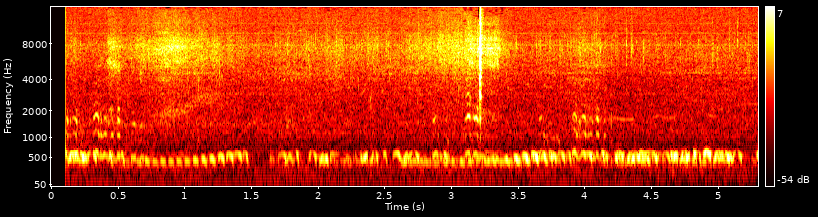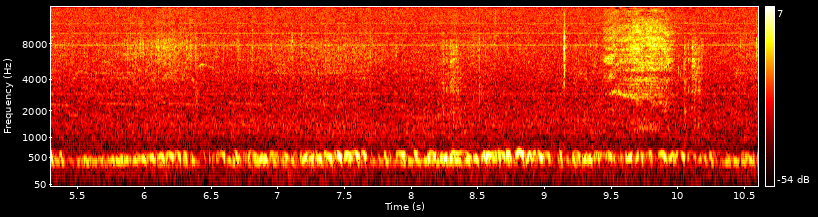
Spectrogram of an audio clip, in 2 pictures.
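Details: Black grouse in Scotland on a very cold morning, giving a steady low bubbling, cooing warble that runs almost without break. Short hissing bursts and faint higher bird notes sound now and then in the background.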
